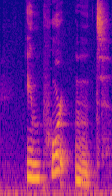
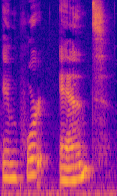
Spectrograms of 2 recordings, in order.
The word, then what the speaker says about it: important: Important, not important, but important.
